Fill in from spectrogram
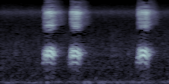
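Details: Common raven calling: two quick harsh croaks close together, a pause, then a third croak.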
